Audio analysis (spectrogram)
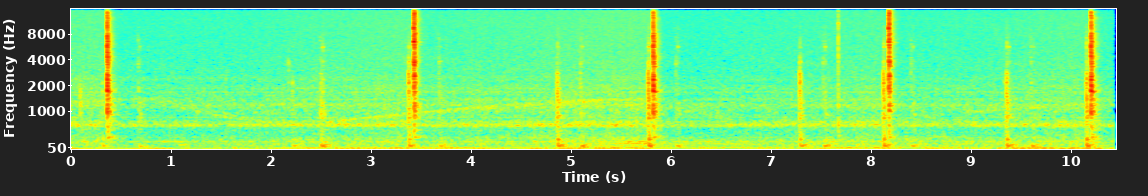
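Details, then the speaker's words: Programmable timer socket, about 5 years old, with 48 V relay, no load: sharp single clicks at irregular one-to-three-second gaps; relay clicking okay unloaded, owner suspects bad contact causing loud buzzing under load. "But I'm going to show you how it's working now, but it will not make the noise if it doesn't have a load on it. So that's telling me that the relay itself is clicking okay, but the contact, I think it's"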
